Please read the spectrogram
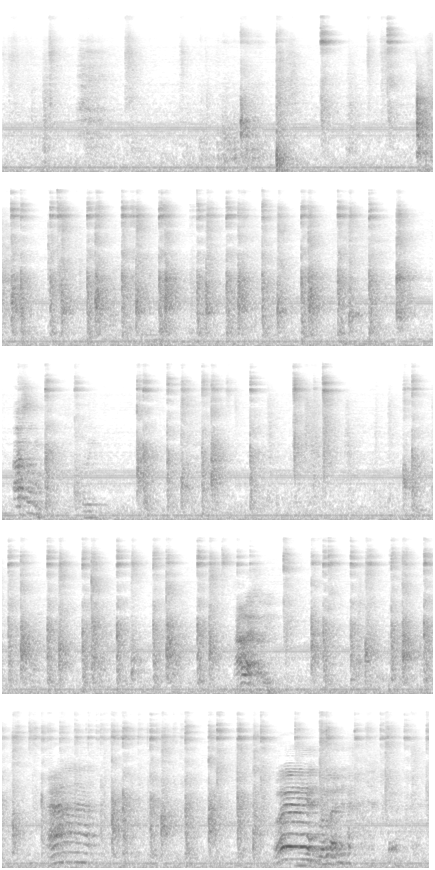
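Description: Table tennis rally: a celluloid ball clicking back and forth off the paddles and the table, two to three hits a second, in rallies with brief breaks between points.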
